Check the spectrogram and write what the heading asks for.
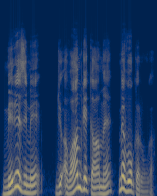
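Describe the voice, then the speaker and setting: On a podcast, a male guest who speaks on conflict management tells stories with plenty of animation, performing the quoted lines himself. He has a fairly high voice, recorded in a dry studio without any room sound.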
